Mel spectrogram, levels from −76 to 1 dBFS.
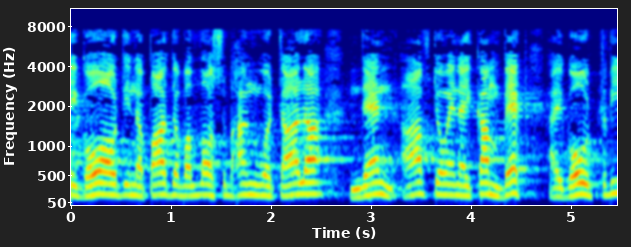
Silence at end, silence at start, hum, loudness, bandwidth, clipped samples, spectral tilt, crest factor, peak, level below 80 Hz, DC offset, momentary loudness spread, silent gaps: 0 s; 0 s; none; -22 LUFS; 8 kHz; under 0.1%; -4.5 dB/octave; 20 dB; -2 dBFS; -74 dBFS; under 0.1%; 7 LU; none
